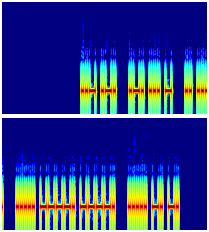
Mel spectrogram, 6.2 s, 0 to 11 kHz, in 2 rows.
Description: Morse code, heard as a keyed tone, about 40 wpm, 700 Hz. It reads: UR RST IS 599 5NN
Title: Common QSO Phrases Encore 40wpm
